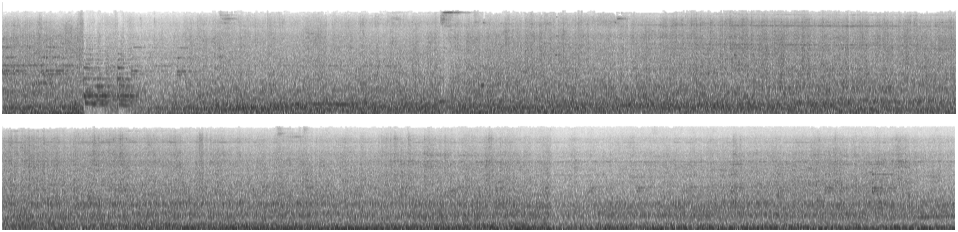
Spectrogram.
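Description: CSX freight train's cars rolling past steadily on the rails, a continuous loud wheel-and-rail rumble, with a faint high wheel squeal at times in the middle.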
